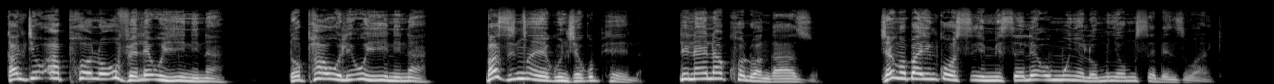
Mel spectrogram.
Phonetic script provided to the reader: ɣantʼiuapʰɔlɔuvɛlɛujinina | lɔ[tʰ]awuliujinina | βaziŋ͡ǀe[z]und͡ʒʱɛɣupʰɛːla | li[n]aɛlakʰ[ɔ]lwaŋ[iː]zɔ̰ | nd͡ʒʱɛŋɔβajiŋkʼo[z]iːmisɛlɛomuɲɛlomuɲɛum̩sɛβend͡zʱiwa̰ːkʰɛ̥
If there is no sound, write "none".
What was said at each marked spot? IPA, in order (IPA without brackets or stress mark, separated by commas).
pʰ, ɣ, n, ɔ, aː, s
